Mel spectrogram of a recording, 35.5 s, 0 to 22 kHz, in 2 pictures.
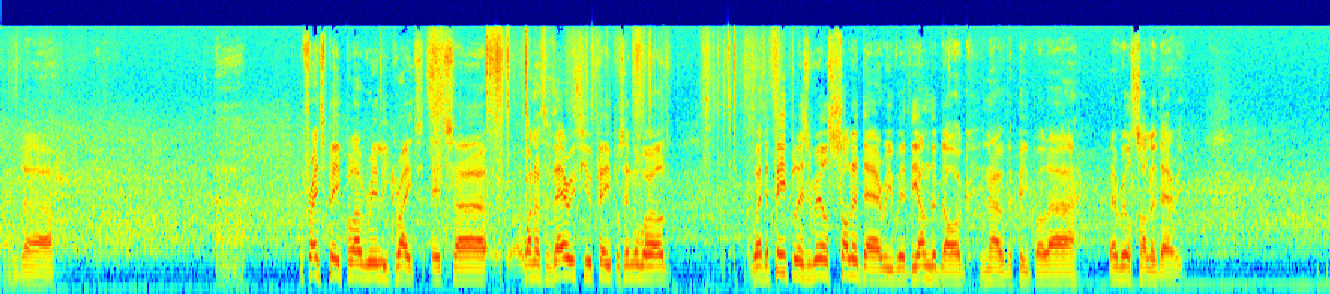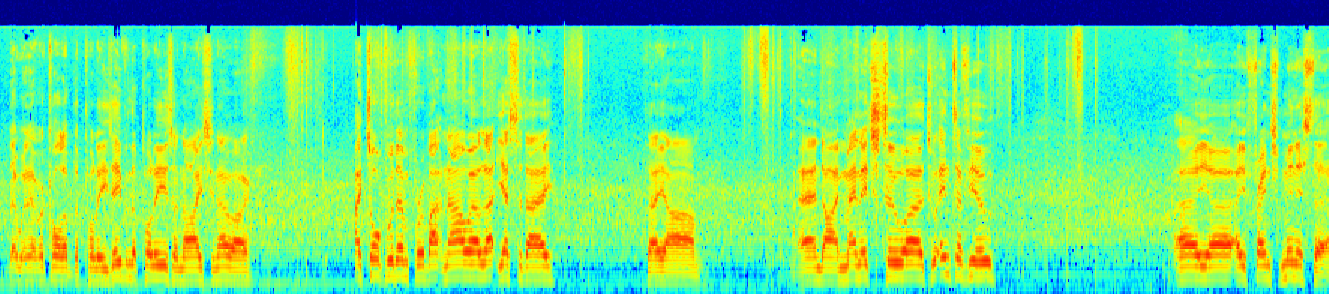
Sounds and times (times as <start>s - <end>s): Speech: 0.0s - 0.8s, 2.9s - 3.3s, 4.0s - 8.9s, 10.0s - 15.8s, 17.8s - 21.2s, 22.4s - 25.1s, 26.4s - 27.1s, 28.3s - 31.0s, 33.3s - 35.4s
Outside, rural or natural: 0.0s - 35.4s.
